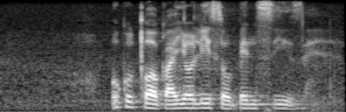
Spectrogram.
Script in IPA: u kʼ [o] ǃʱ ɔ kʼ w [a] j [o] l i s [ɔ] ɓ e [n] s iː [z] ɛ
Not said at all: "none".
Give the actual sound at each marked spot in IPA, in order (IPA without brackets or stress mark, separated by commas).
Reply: u, a, o, ɔ, n, z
